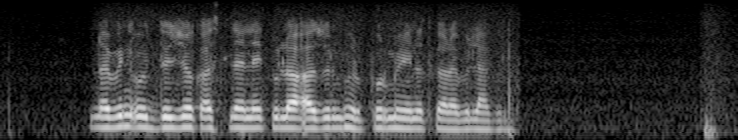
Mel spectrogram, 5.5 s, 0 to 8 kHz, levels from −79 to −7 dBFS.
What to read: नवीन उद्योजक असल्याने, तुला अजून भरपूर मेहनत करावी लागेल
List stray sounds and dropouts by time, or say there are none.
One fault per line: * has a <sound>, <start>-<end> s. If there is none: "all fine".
all fine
